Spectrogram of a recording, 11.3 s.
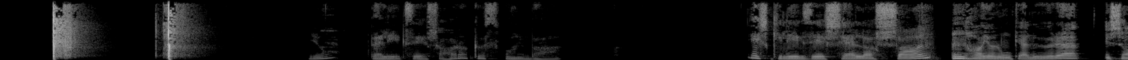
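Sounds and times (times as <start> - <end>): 
hand claps: 0.6 - 0.8, 1.6 - 2.0
speech: 3.1 - 5.7, 7.5 - 11.2.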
